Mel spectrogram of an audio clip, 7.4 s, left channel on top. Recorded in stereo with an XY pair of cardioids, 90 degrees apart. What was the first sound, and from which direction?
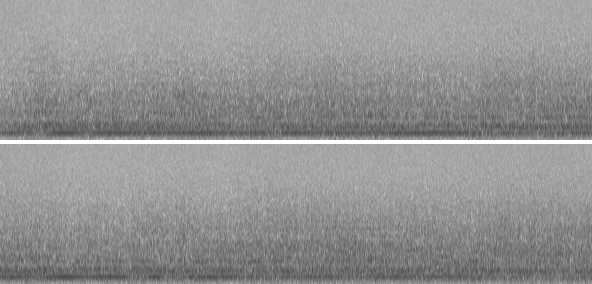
Only background noise.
